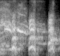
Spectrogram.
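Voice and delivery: high giggling burst; laugh. Real, not acted. Guest hears the childhood TV noise, laughing. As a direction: laugh in recognition.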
